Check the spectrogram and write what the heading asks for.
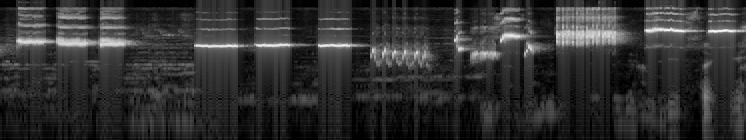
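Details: Calandra lark song built from separate bright phrases: three repeated whistled notes, then three steady pure tones, a short rattling burst, and sharp squeaky, varied notes rising toward a high, thin whistle at the end.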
